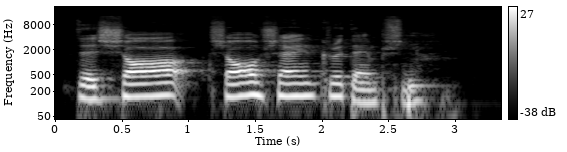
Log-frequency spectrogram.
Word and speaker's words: The Shawshank Redemption: Oder der Originaltitel, habe ich gesehen, The Shawshank Redemption. – Ja, schön ausgesprochen, genau.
